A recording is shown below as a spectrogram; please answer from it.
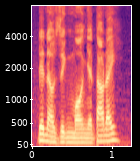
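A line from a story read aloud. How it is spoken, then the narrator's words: Loud bark, old man. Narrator (Vietnamese): Miệng của ông quát lớn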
